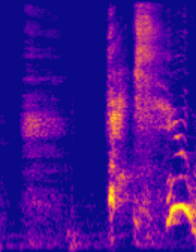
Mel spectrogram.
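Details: Single forceful, explosive sneeze with a voiced tail after a drawn-in breath, sneezing at work and followed by dizziness; sneezing.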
